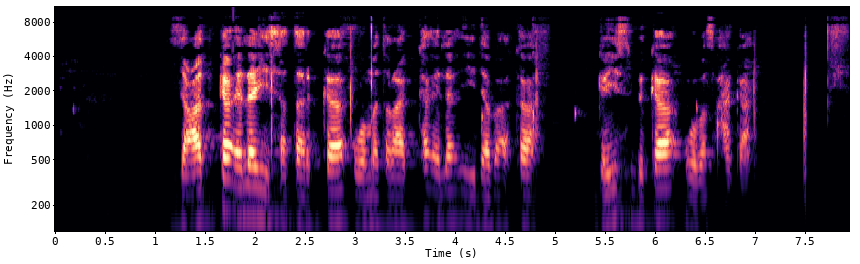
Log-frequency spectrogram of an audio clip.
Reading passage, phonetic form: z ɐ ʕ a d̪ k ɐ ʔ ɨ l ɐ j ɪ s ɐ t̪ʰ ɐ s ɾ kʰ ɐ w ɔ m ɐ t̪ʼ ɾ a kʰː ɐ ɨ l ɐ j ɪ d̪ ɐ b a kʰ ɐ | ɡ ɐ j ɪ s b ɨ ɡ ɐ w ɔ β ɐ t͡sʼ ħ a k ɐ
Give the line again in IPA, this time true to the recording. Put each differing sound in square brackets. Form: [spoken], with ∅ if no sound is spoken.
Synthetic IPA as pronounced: z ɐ ʕ a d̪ k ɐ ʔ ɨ l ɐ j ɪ s ɐ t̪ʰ ɐ [∅] ɾ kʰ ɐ w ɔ m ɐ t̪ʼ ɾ a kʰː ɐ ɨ l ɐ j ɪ d̪ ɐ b a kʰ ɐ | ɡ ɐ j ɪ s b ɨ [k] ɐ w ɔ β ɐ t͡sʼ ħ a k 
